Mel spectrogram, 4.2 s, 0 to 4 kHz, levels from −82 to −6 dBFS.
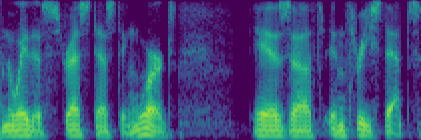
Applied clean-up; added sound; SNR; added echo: none; none; none; none.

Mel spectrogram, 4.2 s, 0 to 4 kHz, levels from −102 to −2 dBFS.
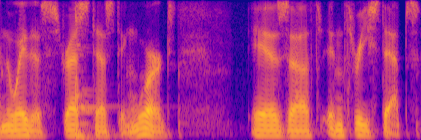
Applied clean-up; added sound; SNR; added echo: none; Thump, thud; 16 dB; none.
